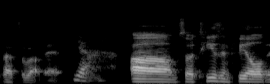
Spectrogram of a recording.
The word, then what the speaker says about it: Theesfeld: So Theesfeld, it's actually spelled like my last name, Theesfeld. Yeah. But instead of pronouncing the Feld, we did Field because we do a lot of agriculture stuff.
